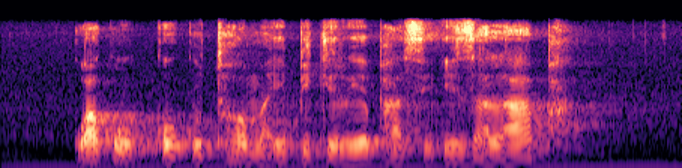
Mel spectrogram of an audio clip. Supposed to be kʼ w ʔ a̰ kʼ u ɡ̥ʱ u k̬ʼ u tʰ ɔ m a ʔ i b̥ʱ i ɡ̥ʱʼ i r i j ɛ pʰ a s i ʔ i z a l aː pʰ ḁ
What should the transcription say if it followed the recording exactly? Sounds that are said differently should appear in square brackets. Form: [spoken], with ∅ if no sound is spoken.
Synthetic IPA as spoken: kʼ w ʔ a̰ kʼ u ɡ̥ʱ [o] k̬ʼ u tʰ ɔ m a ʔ i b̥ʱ i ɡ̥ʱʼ i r i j ɛ pʰ a s i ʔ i z a l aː pʰ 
